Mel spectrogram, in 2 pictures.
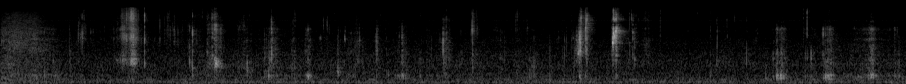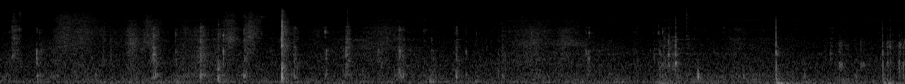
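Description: Close-up biting and chewing of crisp honey biscuits, a string of sharp crunches with the loudest pair about six seconds in.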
